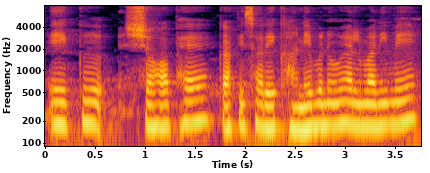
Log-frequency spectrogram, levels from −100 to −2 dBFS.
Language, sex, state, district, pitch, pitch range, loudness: Hindi, female, Haryana, Rohtak, 175 Hz, 170-185 Hz, -14 LUFS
